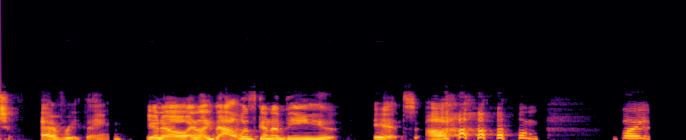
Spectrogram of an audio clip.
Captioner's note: laughter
